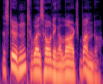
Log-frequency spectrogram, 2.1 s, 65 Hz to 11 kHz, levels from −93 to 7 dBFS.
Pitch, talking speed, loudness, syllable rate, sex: 130 Hz, 205 wpm, -15 LUFS, 5.6 syllables/s, male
